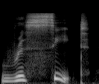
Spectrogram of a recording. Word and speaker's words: receipt: It is called the receipt. R E C E I P T. The P is silent.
